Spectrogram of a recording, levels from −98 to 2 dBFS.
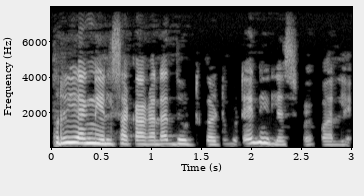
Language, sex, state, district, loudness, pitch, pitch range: Kannada, female, Karnataka, Chamarajanagar, -17 LUFS, 225 Hz, 195-255 Hz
